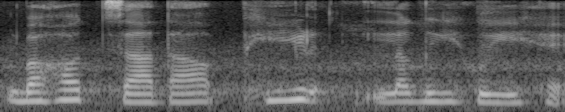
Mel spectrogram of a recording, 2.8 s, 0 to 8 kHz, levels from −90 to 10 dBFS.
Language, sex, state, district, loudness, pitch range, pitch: Hindi, female, Madhya Pradesh, Dhar, -20 LUFS, 180-210 Hz, 190 Hz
